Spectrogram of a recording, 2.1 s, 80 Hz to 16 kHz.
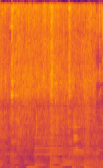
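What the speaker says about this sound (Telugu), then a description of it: "ఇవి సాఫ్ట్ అయ్యేంత వరకు ఒక 10 మినిట్స్ లో ఫ్లేమ్లో కుక్ చేసుకుందాం" Vegetables for a ridge gourd (berakaya) gravy curry fry in a pan over a flame, sizzling loudly and close up, with the hiss surging in repeated pulses as they are stirred.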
